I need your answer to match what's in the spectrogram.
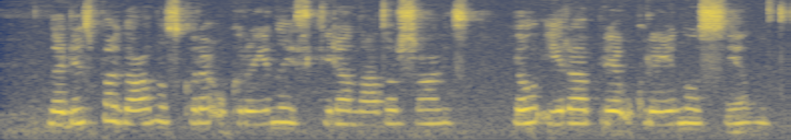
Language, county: Lithuanian, Utena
